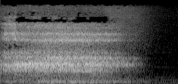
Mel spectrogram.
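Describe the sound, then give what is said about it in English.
A single long exhaled breath, a steady breathy hiss that holds for about a second and then tapers off into silence. “See that breath? That exhale right there? That's carbon dioxide.”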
